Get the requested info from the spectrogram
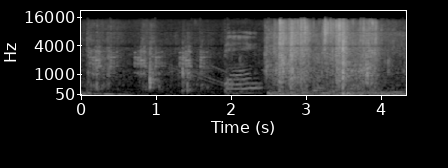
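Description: Crunchy packaged snack mix being eaten from a plastic chip packet: scattered crunches and crackles, a short hummed 'mm' about two seconds in, then a louder crinkling rustle of the plastic packet over the last second and a half.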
